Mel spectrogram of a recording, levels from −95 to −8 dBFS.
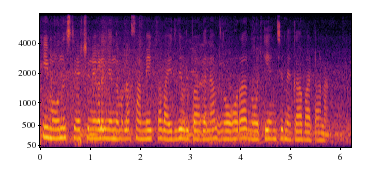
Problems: none marked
